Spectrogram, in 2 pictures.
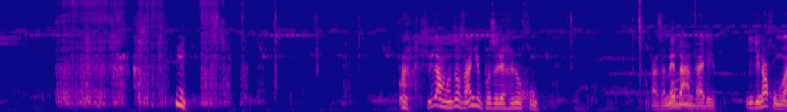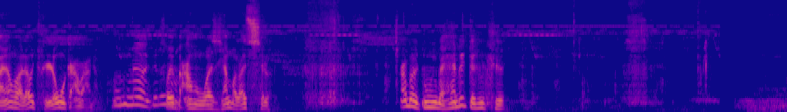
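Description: A young man chews and slurps fruit noisily.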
